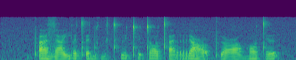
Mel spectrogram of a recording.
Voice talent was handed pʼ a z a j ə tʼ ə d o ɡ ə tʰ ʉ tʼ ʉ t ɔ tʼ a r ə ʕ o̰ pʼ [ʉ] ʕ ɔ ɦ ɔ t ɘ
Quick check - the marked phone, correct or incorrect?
correct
